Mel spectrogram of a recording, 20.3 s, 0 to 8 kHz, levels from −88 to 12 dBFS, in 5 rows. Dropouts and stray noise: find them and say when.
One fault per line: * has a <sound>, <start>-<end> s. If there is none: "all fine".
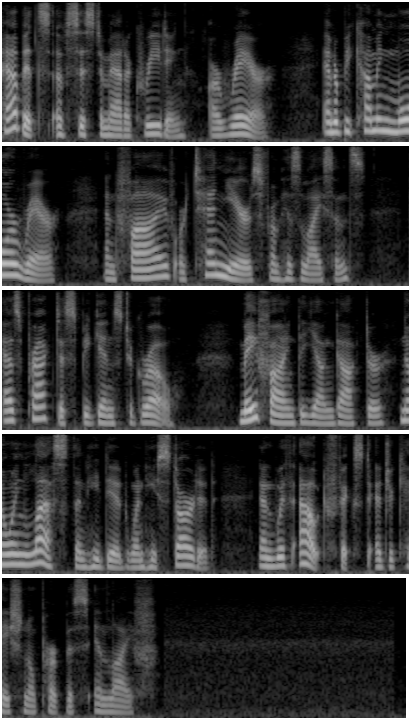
all fine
